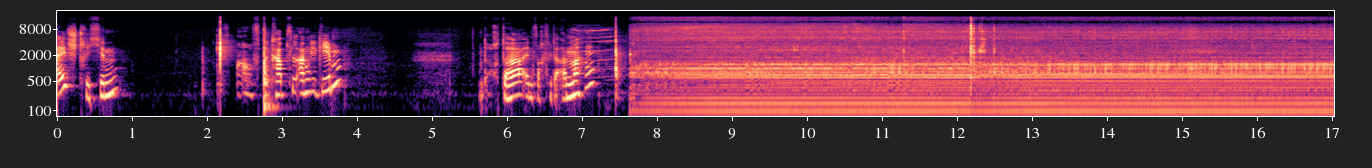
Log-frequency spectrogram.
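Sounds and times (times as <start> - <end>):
coffee machine pump running: 7.6 - 17.0
coffee pouring into glass: 7.6 - 17.0.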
